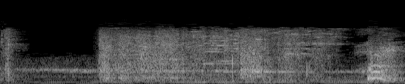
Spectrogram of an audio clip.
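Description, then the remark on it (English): A loud crash of a glass window shattering as someone jumps through it, followed by several seconds of scattering, tinkling shards and debris, then a brief second burst of breaking glass near the end. “I'm going to simply jump through the glass.”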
